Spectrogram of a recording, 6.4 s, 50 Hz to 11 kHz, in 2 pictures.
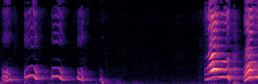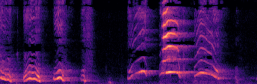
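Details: A 16-day-old Labrador Retriever puppy from litter Z2 cries indoors with clear, rising-then-falling whining yelps in short groups, a silent gap, then louder arched squeals repeated several times.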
